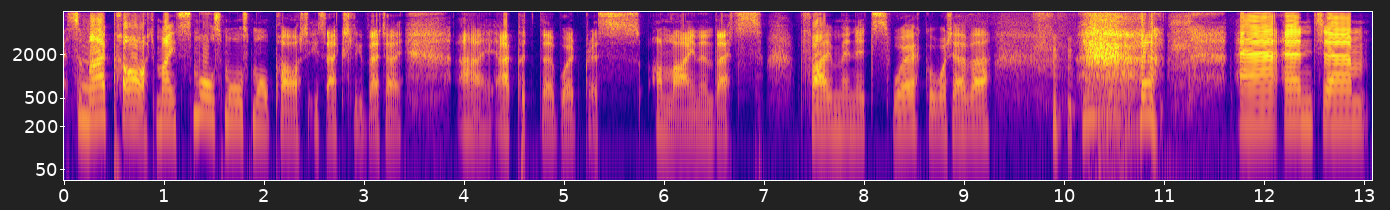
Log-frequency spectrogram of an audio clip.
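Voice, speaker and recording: A woman's voice: on the low side, takes it slowly, fairly bright tone, smooth, dry recording, studio quality. A woman from Sweden with a Swedish accent, a guest in a casual interview who talks with hesitant restarts and frequent laughter. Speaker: guest, toy photographer.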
